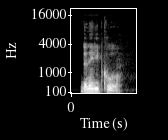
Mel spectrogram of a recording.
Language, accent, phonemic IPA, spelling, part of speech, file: French, France, /dɔ.ne li.bʁə kuʁ/, donner libre cours, verb, LL-Q150 (fra)-donner libre cours.wav
- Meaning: to give free rein to; to give free expression to; to vent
